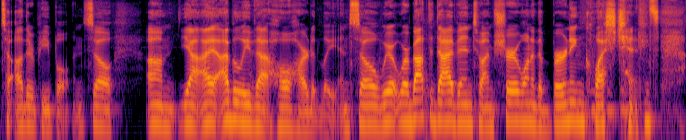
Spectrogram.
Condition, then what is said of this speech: None; typical speech.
